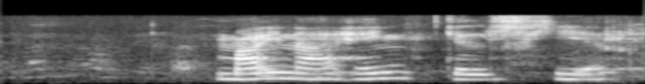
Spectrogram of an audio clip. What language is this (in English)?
Icelandic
